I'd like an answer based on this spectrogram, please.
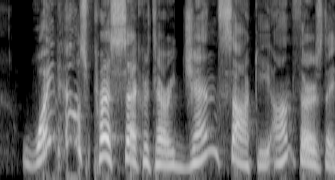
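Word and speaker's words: Psaki: this name jen her name's jen right jen jensocki i had to like look up her name because i didn't know how to pronounce it but apparently it's sake from gen saki biden honoring and valuing indians by saying they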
